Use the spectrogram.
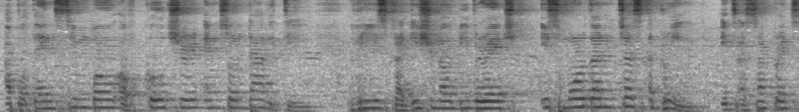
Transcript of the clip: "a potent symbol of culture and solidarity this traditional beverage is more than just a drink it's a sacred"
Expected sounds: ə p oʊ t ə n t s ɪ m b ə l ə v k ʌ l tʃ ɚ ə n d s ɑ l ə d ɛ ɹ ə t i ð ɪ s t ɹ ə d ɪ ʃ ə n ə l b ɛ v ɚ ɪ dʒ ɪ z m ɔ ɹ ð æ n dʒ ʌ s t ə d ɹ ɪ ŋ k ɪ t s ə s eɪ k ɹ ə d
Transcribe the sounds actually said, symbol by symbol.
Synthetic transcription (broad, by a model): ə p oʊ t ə n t s ɪ m b ə l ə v k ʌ l tʃ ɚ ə n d s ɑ l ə d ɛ l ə t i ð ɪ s t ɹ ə d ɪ ʃ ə n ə l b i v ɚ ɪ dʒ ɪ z m ɔ ɹ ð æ n dʒ ʌ s t ə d ɹ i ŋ ɪ t s ə s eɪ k ɹ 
